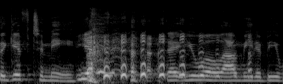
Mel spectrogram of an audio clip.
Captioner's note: laughter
